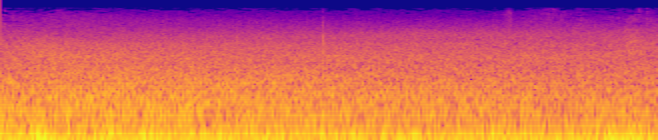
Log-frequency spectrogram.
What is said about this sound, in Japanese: 聞こえるかな波の音ですね今ここはというとサーフィンやってるあウィンドサーフィンもやってるねそうここは湘南湘南ってでもね材木座ですね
